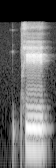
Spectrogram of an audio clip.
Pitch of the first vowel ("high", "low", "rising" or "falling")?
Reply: high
